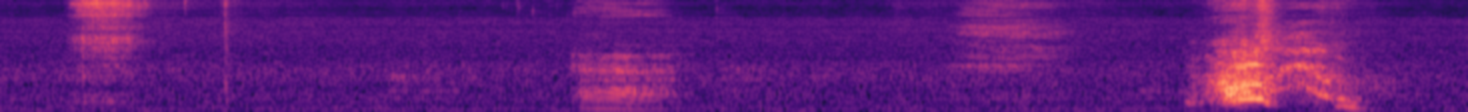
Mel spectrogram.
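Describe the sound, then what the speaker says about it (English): Several sneezes in a row spaced a second or two apart, the last one loudest, with a sharp intake of breath before it and quiet between. "So that's my sneezing fit."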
